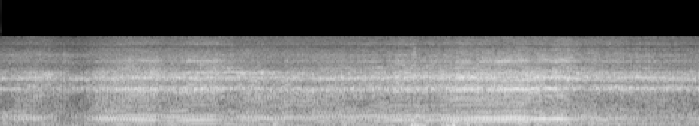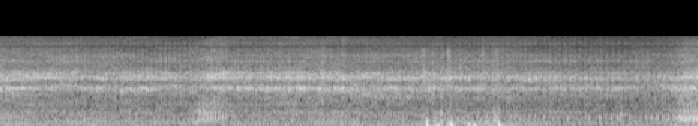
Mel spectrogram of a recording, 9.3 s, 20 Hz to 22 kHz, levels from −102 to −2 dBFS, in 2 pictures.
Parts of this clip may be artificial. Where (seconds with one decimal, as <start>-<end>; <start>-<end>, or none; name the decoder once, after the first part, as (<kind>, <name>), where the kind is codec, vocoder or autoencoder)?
0.0-2.4 (codec, DAC); 4.6-5.5; 6.7-8.2; 8.9-9.3

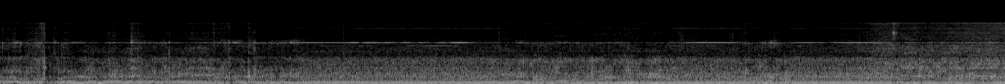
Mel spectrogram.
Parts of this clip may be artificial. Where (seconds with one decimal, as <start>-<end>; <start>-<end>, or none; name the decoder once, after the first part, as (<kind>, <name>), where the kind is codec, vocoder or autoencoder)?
0.0-3.0 (codec, SNAC); 5.0-6.7; 7.4-7.9; 9.0-10.1

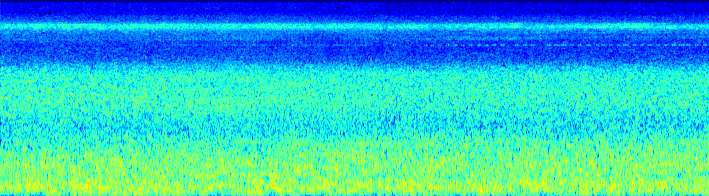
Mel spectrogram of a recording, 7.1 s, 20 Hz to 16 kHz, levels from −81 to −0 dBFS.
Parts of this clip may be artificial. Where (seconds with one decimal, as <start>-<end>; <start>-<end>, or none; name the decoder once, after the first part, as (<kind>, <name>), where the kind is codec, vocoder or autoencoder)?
1.7-3.8 (autoencoder, DAC-VAE)

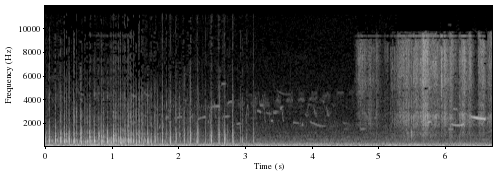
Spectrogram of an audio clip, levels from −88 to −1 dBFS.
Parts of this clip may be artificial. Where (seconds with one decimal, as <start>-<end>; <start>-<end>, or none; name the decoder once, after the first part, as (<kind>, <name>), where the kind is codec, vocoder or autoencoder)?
0.6-1.3 (codec, SNAC)

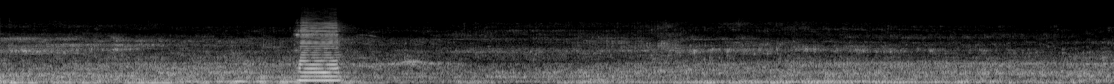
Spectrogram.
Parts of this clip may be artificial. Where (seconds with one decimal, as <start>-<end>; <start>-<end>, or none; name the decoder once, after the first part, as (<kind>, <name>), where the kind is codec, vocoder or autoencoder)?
0.0-2.7 (vocoder, BigVGAN v2); 3.4-5.6; 6.9-11.1

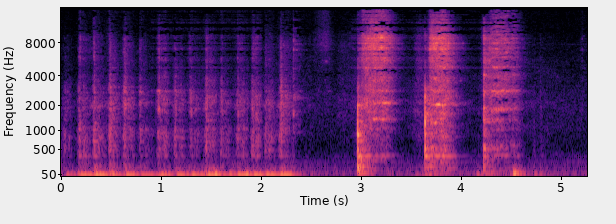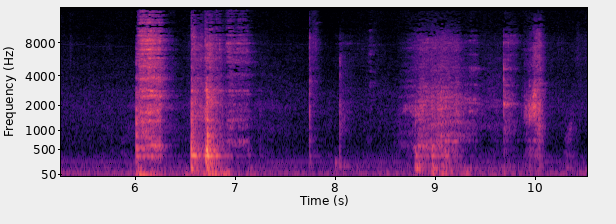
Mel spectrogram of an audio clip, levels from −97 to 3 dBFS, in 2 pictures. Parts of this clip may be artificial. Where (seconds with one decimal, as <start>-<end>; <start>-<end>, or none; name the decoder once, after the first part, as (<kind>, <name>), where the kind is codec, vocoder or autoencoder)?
0.9-2.0 (codec, DAC); 2.9-4.3

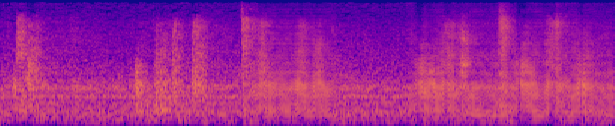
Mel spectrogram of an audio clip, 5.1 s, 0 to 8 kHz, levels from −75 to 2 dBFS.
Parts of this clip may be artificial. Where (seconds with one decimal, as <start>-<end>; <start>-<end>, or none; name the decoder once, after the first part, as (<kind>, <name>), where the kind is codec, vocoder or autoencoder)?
2.1-2.8 (vocoder, Vocos); 3.4-5.1

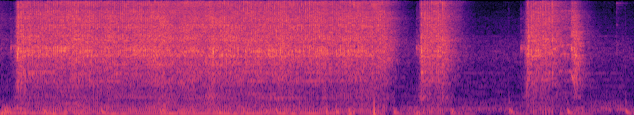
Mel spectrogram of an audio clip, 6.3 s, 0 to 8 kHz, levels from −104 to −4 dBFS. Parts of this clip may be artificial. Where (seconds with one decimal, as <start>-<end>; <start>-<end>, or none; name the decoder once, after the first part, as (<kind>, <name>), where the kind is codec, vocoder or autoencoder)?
1.6-2.2 (codec, SNAC)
